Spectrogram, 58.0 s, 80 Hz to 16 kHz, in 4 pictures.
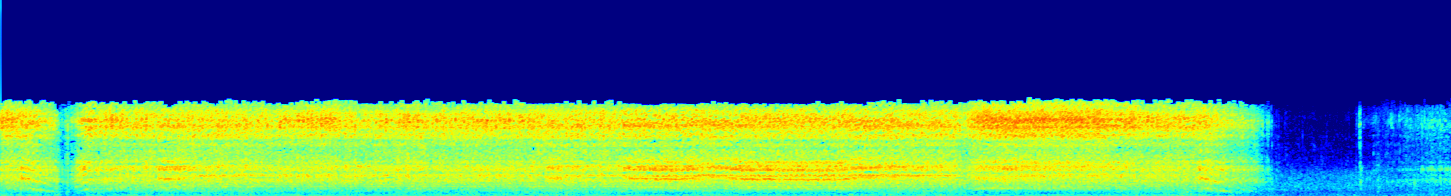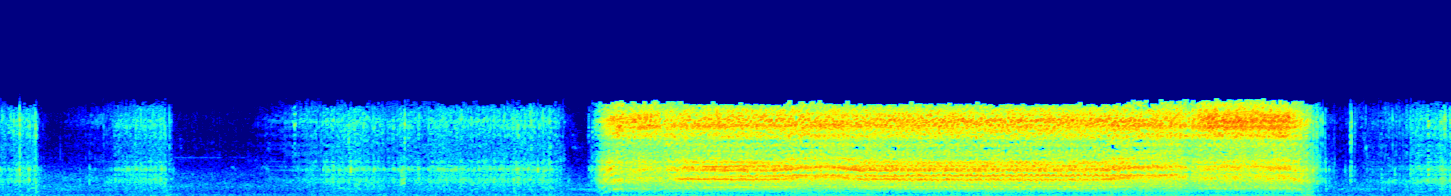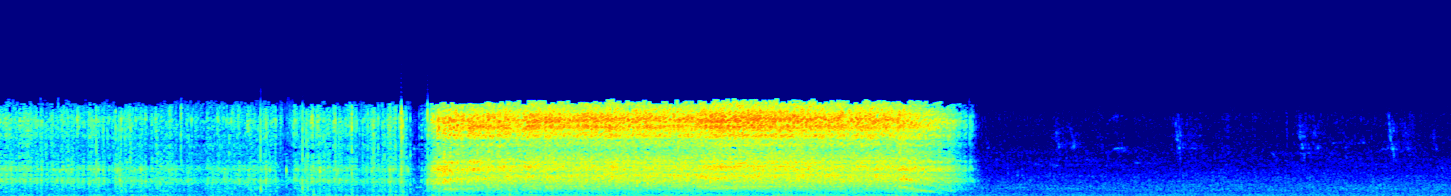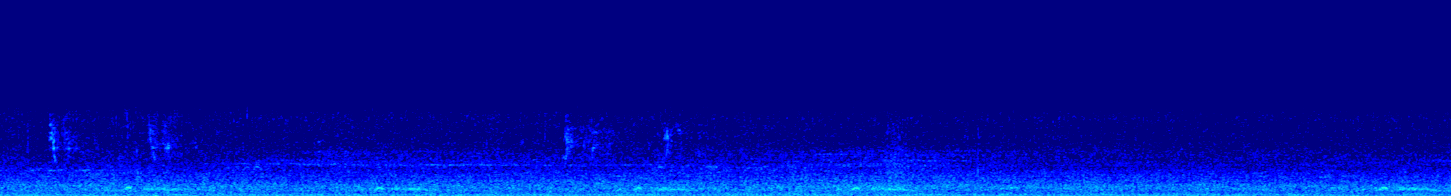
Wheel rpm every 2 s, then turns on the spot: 180, 230, 230, 220, 220, 220, 30, 10, 10, 10, 120, 220, 210, 180, 20, 20, 70, 220, 220, 30, 0, 0, 0, 0, 0, 0, 0, 0, 0.
16-20 28-32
